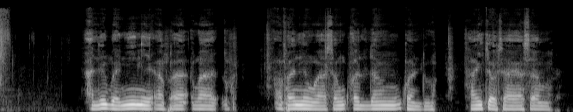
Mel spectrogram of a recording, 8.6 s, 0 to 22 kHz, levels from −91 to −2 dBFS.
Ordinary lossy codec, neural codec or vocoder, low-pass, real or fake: MP3, 64 kbps; codec, 44.1 kHz, 7.8 kbps, Pupu-Codec; 19.8 kHz; fake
